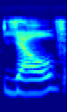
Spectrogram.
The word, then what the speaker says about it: yelve: fork or garden fork the pronunciation of yelled is basically yell with a V yell an example of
